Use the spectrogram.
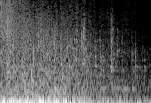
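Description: A fiery spell blast goes off in a Harry Potter video game, a loud low boom that rolls out and slowly fades over a couple of seconds.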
